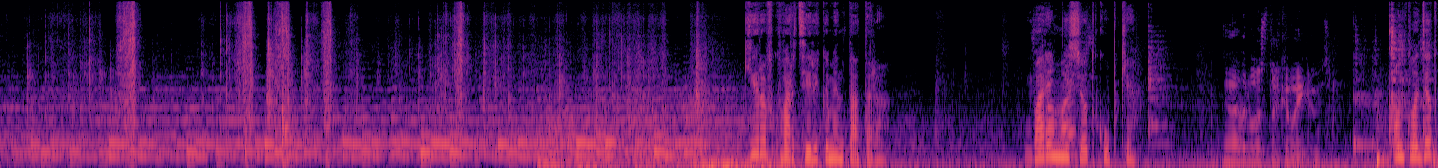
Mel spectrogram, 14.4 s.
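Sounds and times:
tonal music bed: 0:00.0 - 0:14.3
pages angrily torn out of a notepad and ripped apart: 0:00.2 - 0:07.2
speech: 0:07.6 - 0:09.0, 0:10.3 - 0:11.4, 0:12.2 - 0:14.3.

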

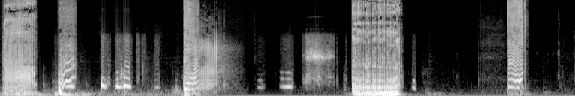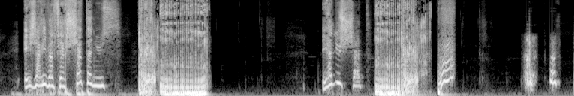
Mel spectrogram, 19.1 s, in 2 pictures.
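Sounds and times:
farting sounds made as music: 0:00.0 - 0:07.0, 0:08.4 - 0:08.8, 0:11.9 - 0:13.2, 0:15.8 - 0:17.3, 0:18.3 - 0:19.1
speech: 0:02.0 - 0:02.4, 0:10.1 - 0:11.6, 0:15.0 - 0:16.6.

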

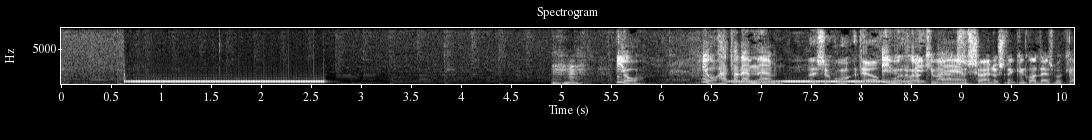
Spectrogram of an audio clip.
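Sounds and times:
telephone tone while waiting for contest winner to answer: 0:00.6 - 0:02.7, 0:06.6 - 0:08.4
speech: 0:06.8 - 0:10.1.

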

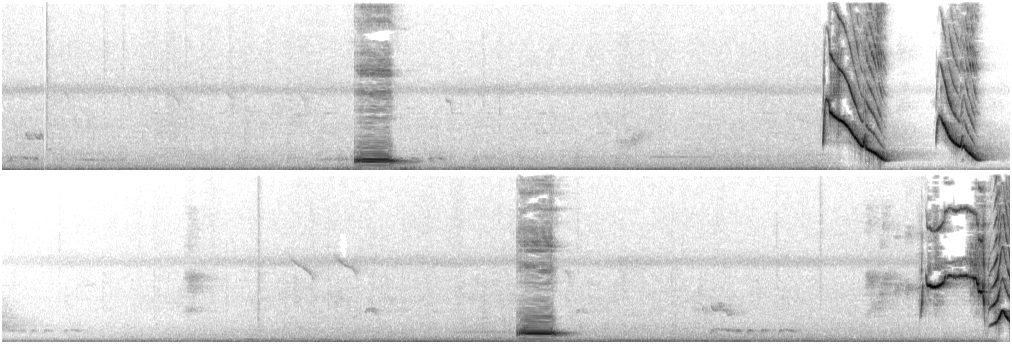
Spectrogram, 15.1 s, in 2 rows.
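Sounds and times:
common hill myna giving loud swooping whistles: 0:06.2 - 0:07.4, 0:14.4 - 0:15.1.

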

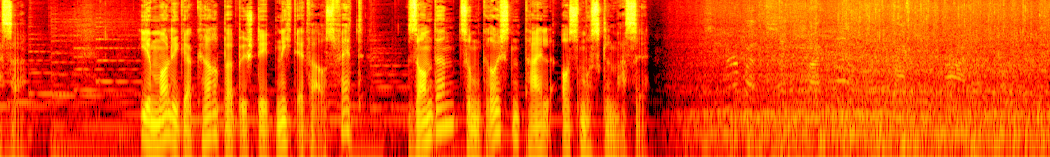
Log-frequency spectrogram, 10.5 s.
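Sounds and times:
speech: 0:00.0 - 0:00.4, 0:01.4 - 0:06.6
flat excursion boat engine hum moving upriver toward Kings Bay: 0:06.6 - 0:10.4
rushing water: 0:07.2 - 0:10.4.

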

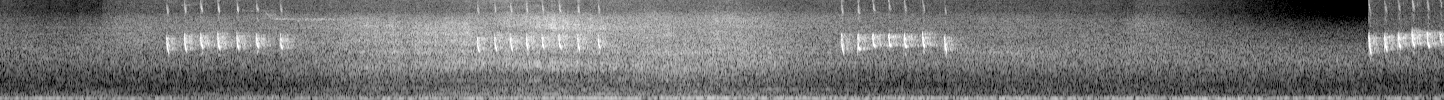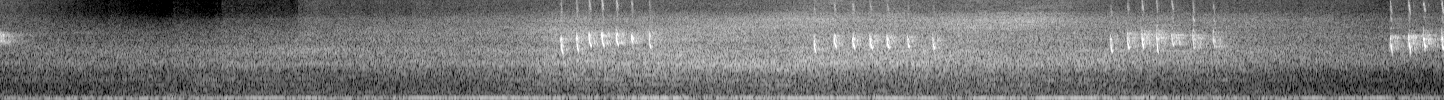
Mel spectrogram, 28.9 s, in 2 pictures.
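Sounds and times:
street traffic rumbling: 0:00.0 - 0:28.8
Common Blackbird chattering: 0:01.1 - 0:10.2, 0:13.7 - 0:15.0, 0:17.4 - 0:28.8.

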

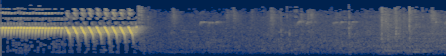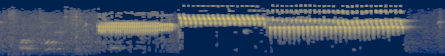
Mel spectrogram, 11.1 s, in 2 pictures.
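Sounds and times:
domestic canary trilling song: 0:00.0 - 0:02.8, 0:03.6 - 0:04.7, 0:05.4 - 0:11.1
faint rustling: 0:01.8 - 0:06.8.

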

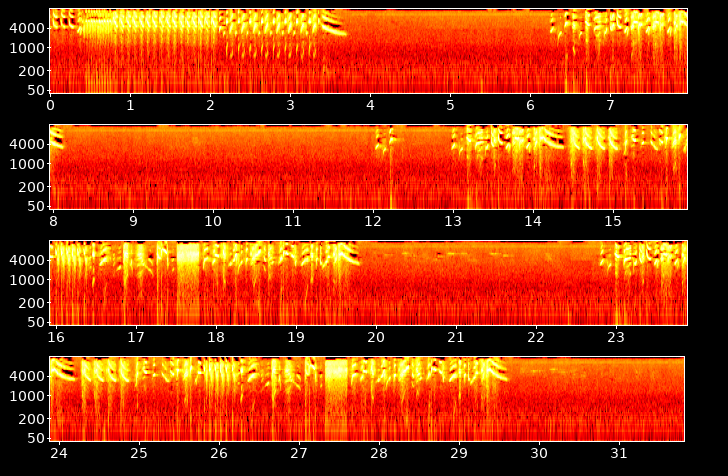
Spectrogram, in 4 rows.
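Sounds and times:
European goldfinch song: 0:00.0 - 0:03.8, 0:06.2 - 0:08.2, 0:12.0 - 0:12.4, 0:13.0 - 0:31.6.

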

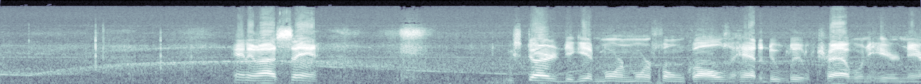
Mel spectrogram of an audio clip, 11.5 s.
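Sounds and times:
ambulance siren passing by: 0:00.0 - 0:11.5
speech: 0:02.9 - 0:04.1, 0:06.5 - 0:11.5.

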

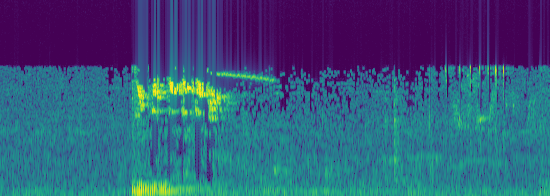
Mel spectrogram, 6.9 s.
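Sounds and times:
female orange-headed thrush singing played from a phone: 0:01.7 - 0:03.5.

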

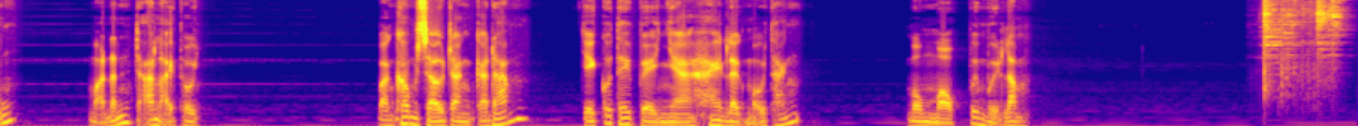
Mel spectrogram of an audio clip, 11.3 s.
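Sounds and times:
speech: 0:00.0 - 0:00.2, 0:00.8 - 0:01.8, 0:03.2 - 0:06.8, 0:07.6 - 0:08.6
low steady hum: 0:00.0 - 0:11.3
knife dropping onto the ground: 0:10.5 - 0:11.3.

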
